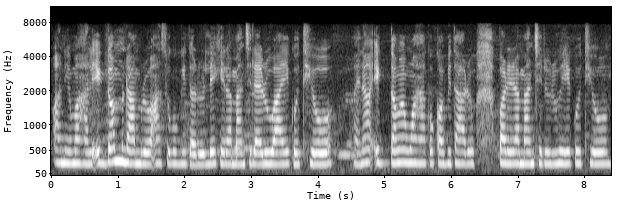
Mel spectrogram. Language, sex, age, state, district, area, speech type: Nepali, female, 18-30, West Bengal, Darjeeling, rural, spontaneous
